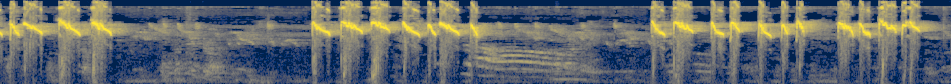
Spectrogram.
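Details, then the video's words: Oriental white-eye, loud ngalas-style song with canary phrases. Bursts of rapid, high, sliding whistles are separated by short pauses, and a softer, lower warbled sound appears in one gap. "PLECI NGALAS,TEMBAKAN KENARI SUPER RIBUT"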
